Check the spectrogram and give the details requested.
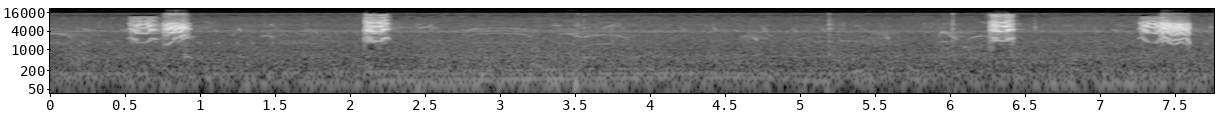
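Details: Female Yellow-bellied seedeater calling to rouse males: high, sharp chips, some doubled, spread across nearly eight seconds. Faint looping whistles of other birds fill the pauses.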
